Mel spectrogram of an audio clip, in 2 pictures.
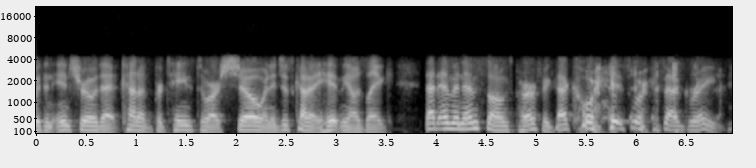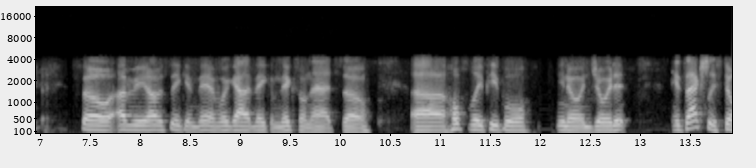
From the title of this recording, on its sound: Call In Show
